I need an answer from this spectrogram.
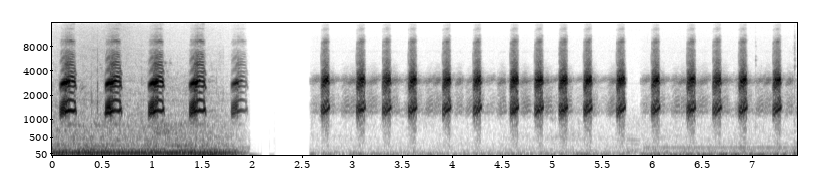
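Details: Japanese tree frog (Dryophytes japonicus) song at night in Korea: quick, evenly repeated nasal 'kak' notes in a steady run, faster and lower than the similar Suwon treefrog's call.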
